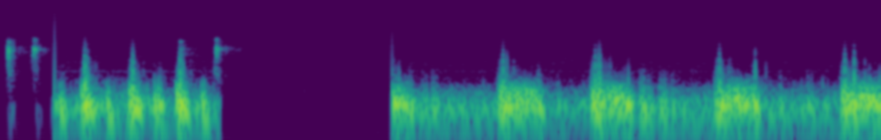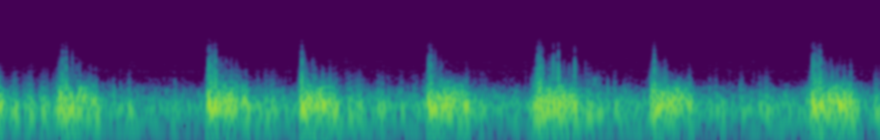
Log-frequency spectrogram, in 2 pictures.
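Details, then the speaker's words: Veterinary patient with atrioventricular valve insufficiency: rhythmic low heart sounds with a whooshing noise filling each beat; systolic regurgitant murmur. "vemos que estos dos eran socios históricos regurgita activos en pacientes que tenían insuficiencias de válvulas patri ventriculares y a pesar de que tenían la misma patología el soplo no se escucha igual"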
